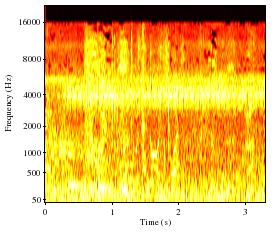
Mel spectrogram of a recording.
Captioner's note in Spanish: Mugidos desde la distancia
